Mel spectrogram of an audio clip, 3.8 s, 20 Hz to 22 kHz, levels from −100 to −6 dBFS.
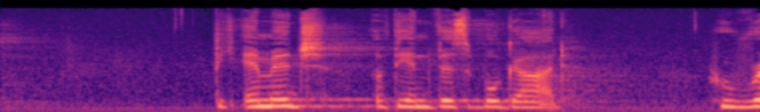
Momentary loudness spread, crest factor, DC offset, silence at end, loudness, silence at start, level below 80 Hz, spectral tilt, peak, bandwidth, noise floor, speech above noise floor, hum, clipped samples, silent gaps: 17 LU; 20 dB; under 0.1%; 0 s; -26 LUFS; 0 s; -66 dBFS; -3 dB/octave; -10 dBFS; 16.5 kHz; -54 dBFS; 28 dB; 60 Hz at -60 dBFS; under 0.1%; none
